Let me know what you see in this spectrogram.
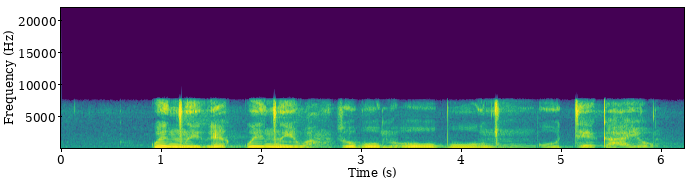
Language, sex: Xhosa, male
